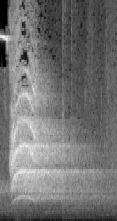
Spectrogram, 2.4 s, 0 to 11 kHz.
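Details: Beluga in captivity at Port of Nagoya Public Aquarium during a pool move and training session, February 2021: one bright, high squeal rising sharply then held steady with layered overtones, tapering off over two seconds.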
